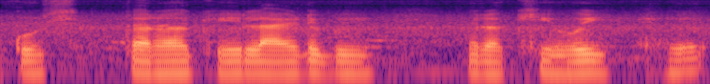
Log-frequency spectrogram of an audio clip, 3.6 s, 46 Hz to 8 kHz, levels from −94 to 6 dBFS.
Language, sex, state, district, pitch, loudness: Hindi, male, Chhattisgarh, Raigarh, 95 Hz, -20 LUFS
